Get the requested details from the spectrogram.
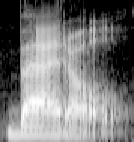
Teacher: He uses a flap t, which is more common in North American English.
